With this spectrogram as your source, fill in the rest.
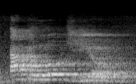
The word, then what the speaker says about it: apologio: Apologetics comes from the root word apologio. That's spelled A-P-O-L-O-G-I-O.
